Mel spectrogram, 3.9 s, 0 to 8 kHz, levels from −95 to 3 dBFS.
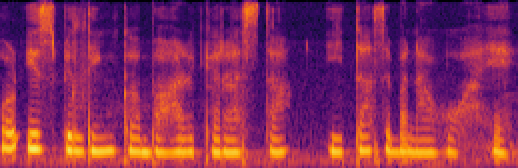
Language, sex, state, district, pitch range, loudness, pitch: Hindi, female, Arunachal Pradesh, Lower Dibang Valley, 195-215 Hz, -18 LUFS, 200 Hz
